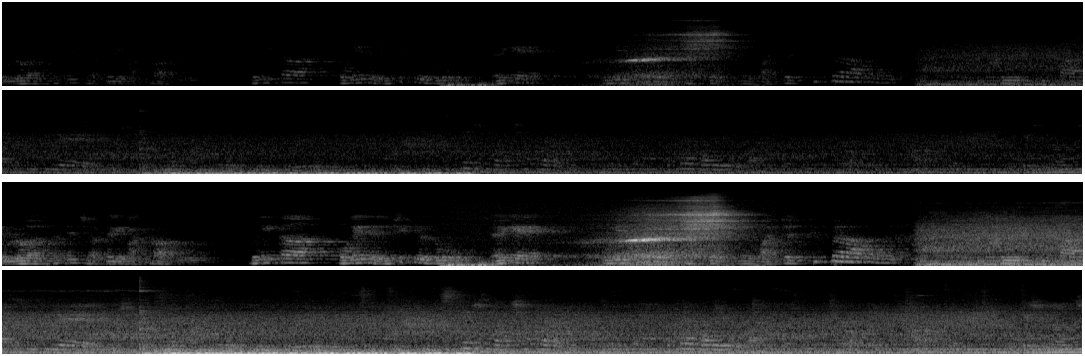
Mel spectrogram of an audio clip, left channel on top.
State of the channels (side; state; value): left; quieter; 16.0 dB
